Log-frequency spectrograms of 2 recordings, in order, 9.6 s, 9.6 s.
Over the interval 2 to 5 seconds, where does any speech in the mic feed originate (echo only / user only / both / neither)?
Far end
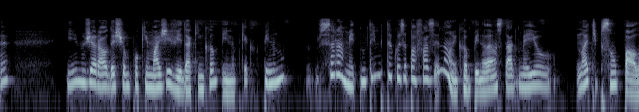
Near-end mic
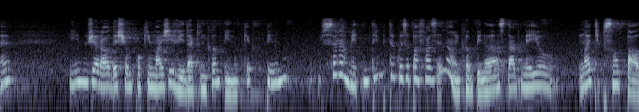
echo only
